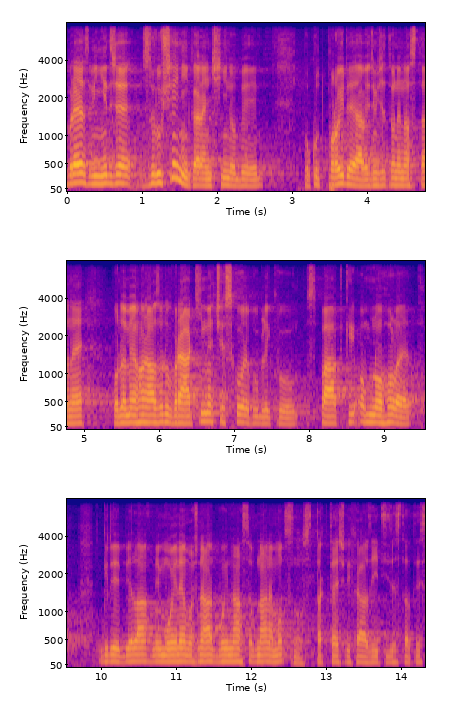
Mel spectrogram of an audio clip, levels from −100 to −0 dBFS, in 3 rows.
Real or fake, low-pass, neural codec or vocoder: real; 7.2 kHz; none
